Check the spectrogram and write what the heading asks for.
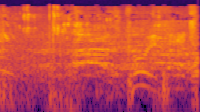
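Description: Basketball bouncing on a hardwood court in a game broadcast, with a commentator's voice over it.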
